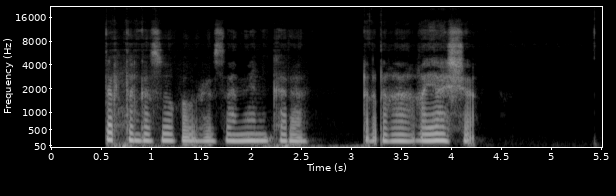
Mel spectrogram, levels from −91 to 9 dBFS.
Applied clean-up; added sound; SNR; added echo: neural mask model DeepFilterNet 3.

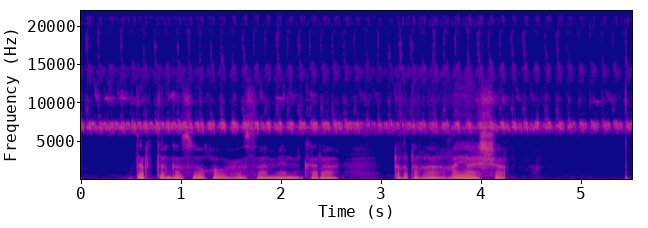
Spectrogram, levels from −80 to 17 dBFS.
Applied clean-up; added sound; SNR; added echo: none; none; none; none.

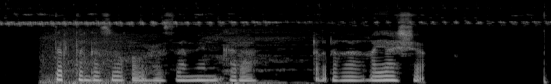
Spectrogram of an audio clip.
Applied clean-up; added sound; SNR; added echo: classical method Wiener filter.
